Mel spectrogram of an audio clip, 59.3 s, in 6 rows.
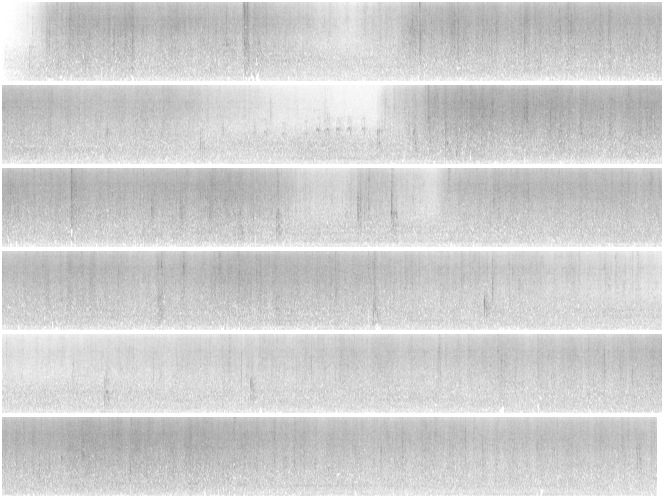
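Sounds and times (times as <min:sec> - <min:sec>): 
small leaves rustling in wind: 0:00.0 - 0:59.3.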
